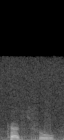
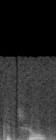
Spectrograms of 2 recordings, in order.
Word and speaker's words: Ketchou: Nous, on a pris l'habitude de dire Kacho. Vous dites Ketchou. Ketchou, tout simplement, c'est l'original. Donc c'est ça l'appellation originale.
